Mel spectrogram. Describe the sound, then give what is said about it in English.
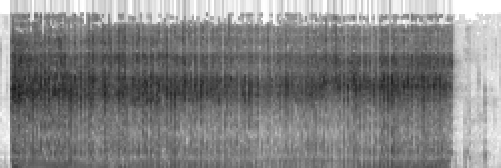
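A voice mimics a malfunctioning alarm clock with one loud, unbroken, rasping buzz that holds steady for about four and a half seconds before cutting off abruptly. “And I woke up because the clock was doing this.”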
